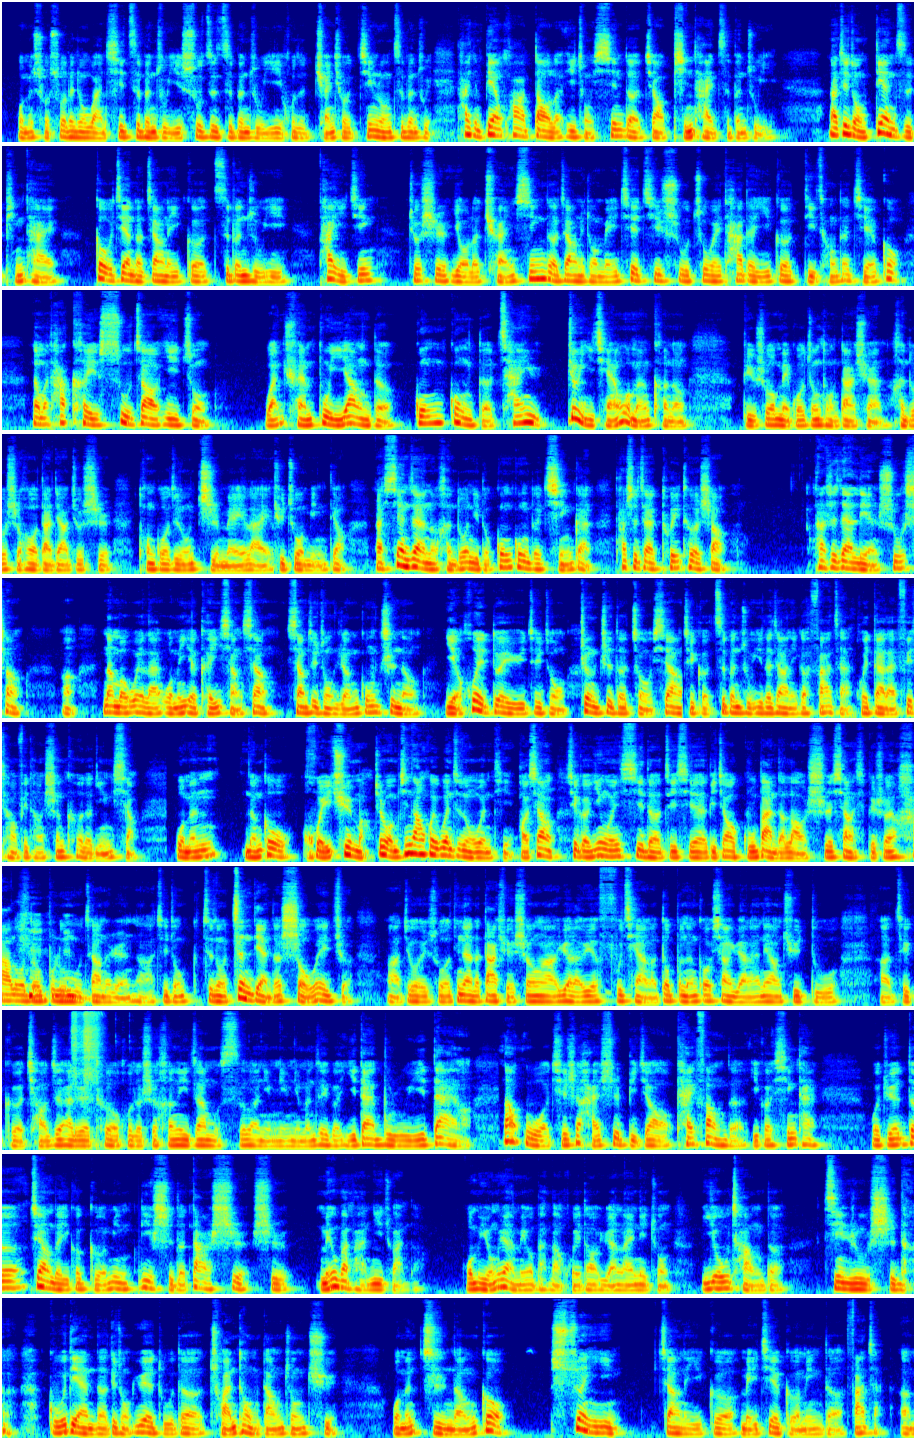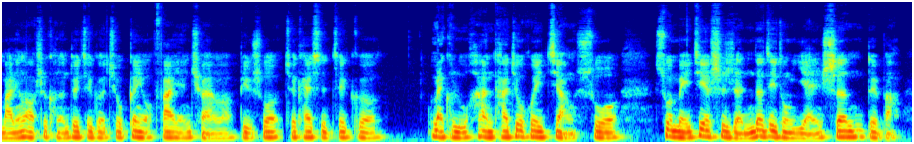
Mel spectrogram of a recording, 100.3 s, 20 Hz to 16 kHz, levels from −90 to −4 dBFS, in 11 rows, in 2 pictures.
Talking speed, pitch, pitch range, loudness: 295 characters per minute, 110 Hz, 100-120 Hz, -24 LUFS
